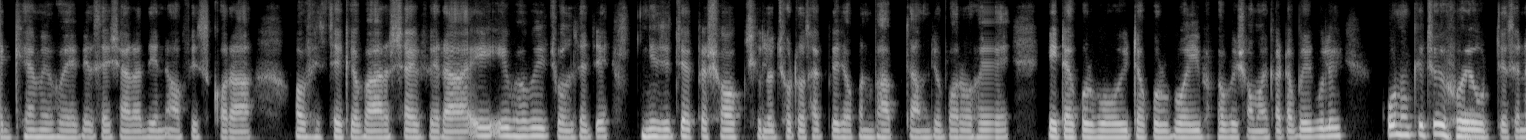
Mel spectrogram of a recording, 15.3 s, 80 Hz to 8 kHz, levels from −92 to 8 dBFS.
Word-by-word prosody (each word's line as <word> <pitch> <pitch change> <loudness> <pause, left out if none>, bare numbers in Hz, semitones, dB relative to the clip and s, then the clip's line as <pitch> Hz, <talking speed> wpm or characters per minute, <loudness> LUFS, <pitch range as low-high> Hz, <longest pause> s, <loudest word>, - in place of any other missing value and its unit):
একঘেয়েমি 150 +1 -2
হয়ে 140 -1 -1
গেছে। 145 0 -5
সারাদিন 140 +1 -2 0.2
অফিস 145 0 -8
করা, 135 -2 -1 0.6
অফিস 145 0 -2
থেকে 145 0 +1
বাসায় 140 +1 +1
ফেরা। 135 -1 0 0.3
এই, 175 - +4 0.2
এইভাবেই 170 0 +3
চলছে 145 0 -2
যে 155 - 0 0.5
নিজের 155 -1 +4
যে - - -2
একটা 160 +1 -3
শখ 150 -1 +2
ছিল, 155 -2 -4 0.2
ছোট 150 +1 -5
থাকতে 150 0 -5
যখন 145 +1 -4
ভাবতাম 140 0 -3
যে 150 - -2
বড় 145 0 -1
হয়ে 145 -1 0 0.5
এটা 150 0 +4
করবো, 145 -1 +3 0.2
ওইটা 145 0 +1
করবো। 145 +1 0 0.2
এইভাবে 145 0 -2
সময় 140 0 -2
কাটাবো, 140 +1 -3
এগুলোই 165 +2 +2 0.5
কোন 200 +1 +6 0.2
কিছুই 200 +1 +5
হয়ে 160 -2 +8
উঠতেছে 145 0 -5
না - - -1
145 Hz, 155 wpm, -21 LUFS, 140-155 Hz, 0.6 s, হয়ে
